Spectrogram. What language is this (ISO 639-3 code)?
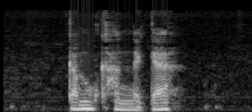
yue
